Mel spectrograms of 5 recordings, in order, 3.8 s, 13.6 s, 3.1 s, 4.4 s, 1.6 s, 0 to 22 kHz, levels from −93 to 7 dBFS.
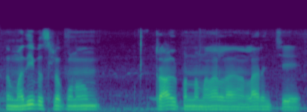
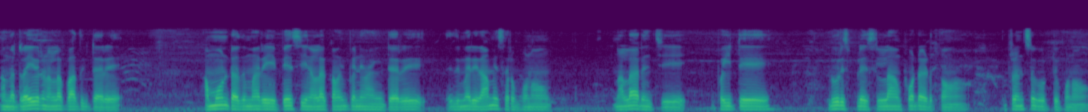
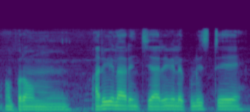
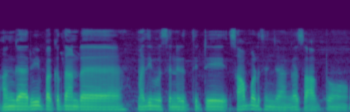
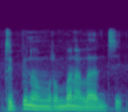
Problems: none marked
